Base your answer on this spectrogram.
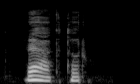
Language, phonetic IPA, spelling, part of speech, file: Polish, [rɛˈaktɔr], reaktor, noun, LL-Q809 (pol)-reaktor.wav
